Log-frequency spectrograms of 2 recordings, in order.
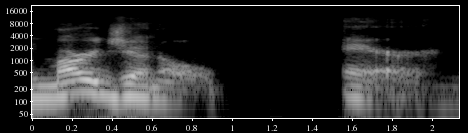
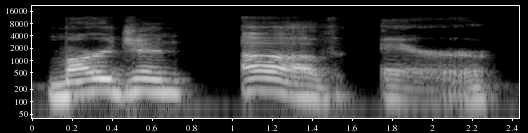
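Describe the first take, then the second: First: The 'of' blends into 'margin' as one word. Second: The 'of' is said as a separate word. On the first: The speaker calls it wrong. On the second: The speaker calls it right.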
